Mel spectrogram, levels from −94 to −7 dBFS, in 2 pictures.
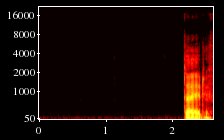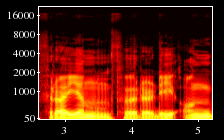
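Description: Speech at half speed, an octave low throughout: stereo read as mono, interleaved left and right samples played as one channel, leaving a faint mirrored copy in the spectrogram's upper half.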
